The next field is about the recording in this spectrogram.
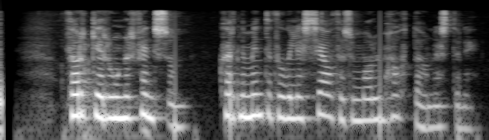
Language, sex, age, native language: Icelandic, female, 40-49, Icelandic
